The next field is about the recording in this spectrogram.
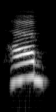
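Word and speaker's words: تَبَّتْ: press the lips together gives me the time for the first ba inside this ba with shadda. That's why you have tabbat. Only when I then pronounce the ba with the fatha inside that shadda do you get to hear the ba.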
